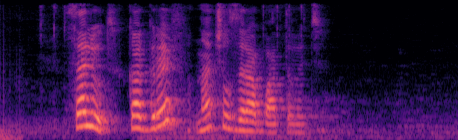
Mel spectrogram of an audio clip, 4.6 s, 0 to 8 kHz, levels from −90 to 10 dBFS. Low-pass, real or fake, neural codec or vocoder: 7.2 kHz; real; none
